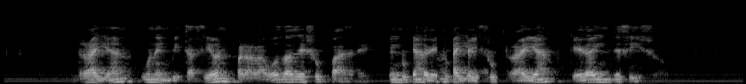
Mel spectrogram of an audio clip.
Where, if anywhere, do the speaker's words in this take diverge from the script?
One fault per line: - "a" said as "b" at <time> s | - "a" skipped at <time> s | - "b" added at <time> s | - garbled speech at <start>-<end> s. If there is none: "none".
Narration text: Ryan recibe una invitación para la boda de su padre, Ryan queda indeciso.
- "recibe" skipped at 1.4 s
- garbled speech at 3.9-5.0 s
